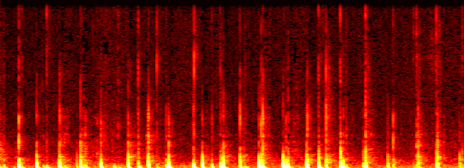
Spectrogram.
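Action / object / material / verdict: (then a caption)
tap / small cardboard card-game box / cardboard / none. Long nails and fingertips tap a small, hollow, rectangular cardboard box for the 'Geheimakte' card game close to the mic. The result is a quick, uneven run of short, dull, low taps with almost no ring, some with a light clicky edge, over a faint steady low hum.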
